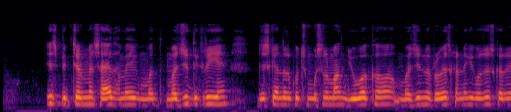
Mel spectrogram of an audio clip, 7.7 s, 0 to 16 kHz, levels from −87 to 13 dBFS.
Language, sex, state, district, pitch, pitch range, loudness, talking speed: Hindi, male, Uttar Pradesh, Varanasi, 180 Hz, 170-185 Hz, -24 LUFS, 185 wpm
